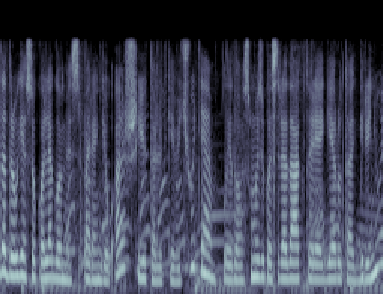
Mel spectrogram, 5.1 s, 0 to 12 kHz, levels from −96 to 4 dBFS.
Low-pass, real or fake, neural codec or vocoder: 7.2 kHz; real; none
